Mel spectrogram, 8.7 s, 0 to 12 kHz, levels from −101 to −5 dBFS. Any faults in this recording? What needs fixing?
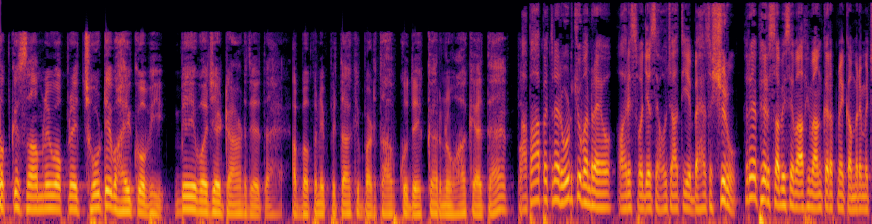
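From 5.21 s to the end at 8.73 s there's a wrong sample rate problem: the speech suddenly runs 1.5 times too fast and jumps up about 7 semitones, which fits 16 kHz audio being played out at 24 kHz with no conversion. Make sure the playback path resamples to the device rate, or is told the audio's true rate.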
